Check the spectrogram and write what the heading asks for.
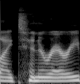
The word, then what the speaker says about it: itinerary: The correct stress lands on the second syllable, itinerary. Slowly, itinerary.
